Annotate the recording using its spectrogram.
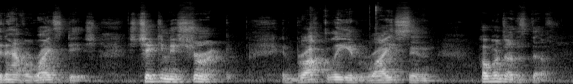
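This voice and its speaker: Big swings in loudness mark a man's fairly low voice, delivered at a fairly quick pace with ordinary pitch variation amid audible room echo and noticeable background noise. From Illinois, US Midwest. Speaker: mukbang YouTuber. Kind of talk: casual mukbang chat.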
